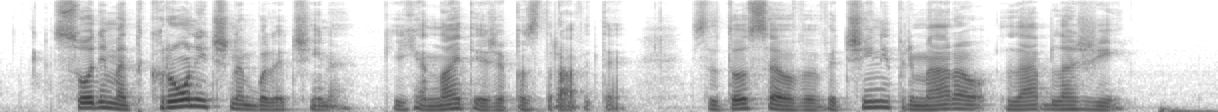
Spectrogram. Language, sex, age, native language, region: Slovenian, male, 18-29, Slovenian, Drava region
